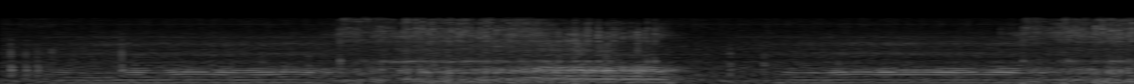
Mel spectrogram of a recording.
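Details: Several young women on holiday snoring in sleep after a night at a nightclub and drinking alcohol: two long, rattling inspiratory snores with a softer pause between, over steady room noise.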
